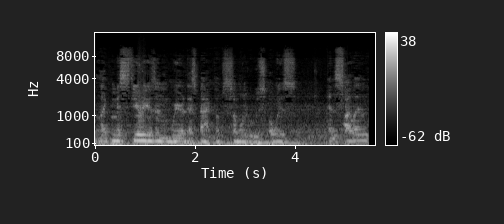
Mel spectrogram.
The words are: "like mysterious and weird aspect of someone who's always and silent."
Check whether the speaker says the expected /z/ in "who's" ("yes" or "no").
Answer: yes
